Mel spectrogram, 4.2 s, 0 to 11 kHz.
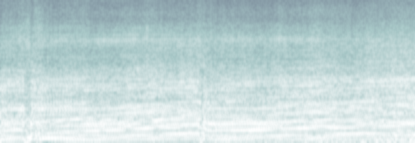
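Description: Cadillac CT5-V Blackwing's supercharged 6.2-litre V8 accelerating hard through the gears, heard from inside the cabin. The engine pitch climbs steadily, drops at an upshift at the start and again about two seconds in, then climbs again.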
